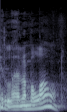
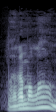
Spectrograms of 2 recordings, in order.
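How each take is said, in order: First: Hushed, settled command "Let 'em alone"; quiet firm dismissal. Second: Said in the usual way. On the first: Acted. Jesus quietly telling disciples to leave them be. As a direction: let 'em alone said softly, falling calmly. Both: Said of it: "Jesus had to say".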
